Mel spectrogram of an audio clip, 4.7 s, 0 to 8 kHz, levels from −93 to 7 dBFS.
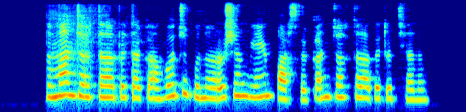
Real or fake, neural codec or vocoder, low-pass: fake; codec, 16 kHz, 4 kbps, FunCodec, trained on LibriTTS, 50 frames a second; 7.2 kHz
